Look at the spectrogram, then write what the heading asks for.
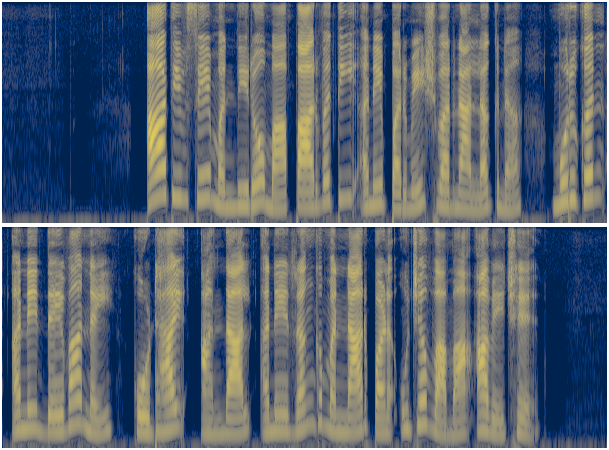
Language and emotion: Gujarati, neutral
